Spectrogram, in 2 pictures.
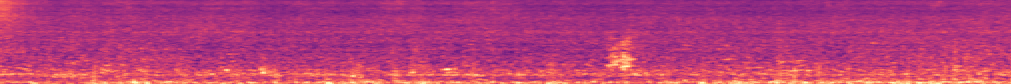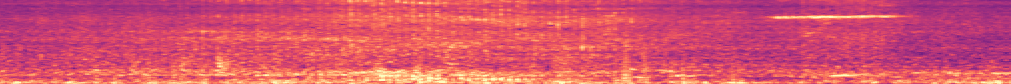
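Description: MMTS electric local train running along the rails, heard from an open coach doorway: a steady rumble and rush of wheels on track that swells about two-thirds of the way through, with a brief high squeal near the end.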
